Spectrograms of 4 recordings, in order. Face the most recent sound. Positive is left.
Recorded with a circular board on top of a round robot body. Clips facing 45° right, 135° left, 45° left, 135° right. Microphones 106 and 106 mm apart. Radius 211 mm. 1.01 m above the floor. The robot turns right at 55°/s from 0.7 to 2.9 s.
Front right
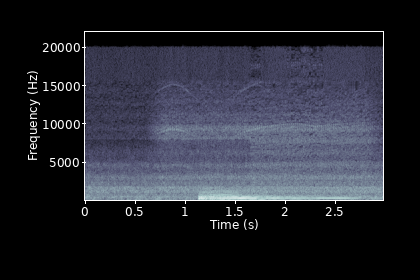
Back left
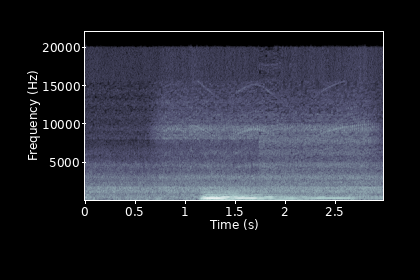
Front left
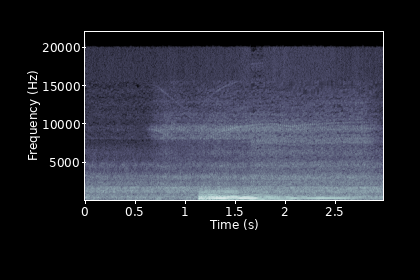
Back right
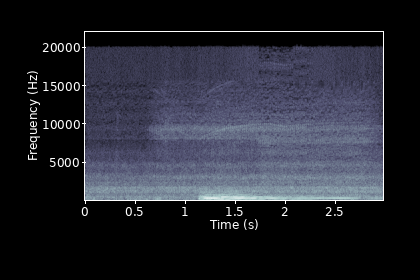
turn(degrees=80)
